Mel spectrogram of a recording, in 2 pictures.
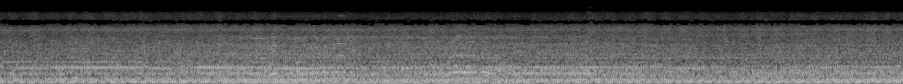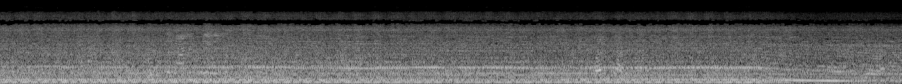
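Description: Electric foam cutter machine running while foam is fed into its hopper: a steady motor hum with a dense rattling, shredding noise over it. Near the end the low hum falls in pitch and drops away as the motor slows.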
